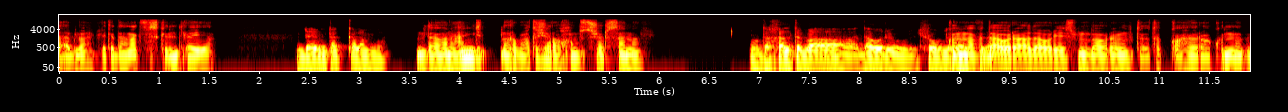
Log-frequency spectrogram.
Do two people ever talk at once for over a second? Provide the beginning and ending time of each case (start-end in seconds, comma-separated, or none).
none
